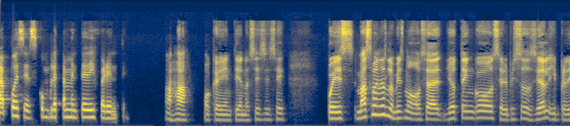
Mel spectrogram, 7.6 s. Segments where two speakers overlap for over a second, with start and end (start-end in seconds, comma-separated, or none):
none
